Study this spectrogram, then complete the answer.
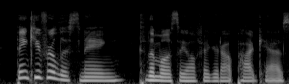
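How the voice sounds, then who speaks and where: On a very clean recording with a silent background, a woman with a fairly low pitch and a dark, mellow tone speaks with lively intonation. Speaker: podcast host. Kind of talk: casual monologue. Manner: slow and calm with pauses.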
